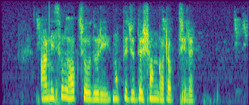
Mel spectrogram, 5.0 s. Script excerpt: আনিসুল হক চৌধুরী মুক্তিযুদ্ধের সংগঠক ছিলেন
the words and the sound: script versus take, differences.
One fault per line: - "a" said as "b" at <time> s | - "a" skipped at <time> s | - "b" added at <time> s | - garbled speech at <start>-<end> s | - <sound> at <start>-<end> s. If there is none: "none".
none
